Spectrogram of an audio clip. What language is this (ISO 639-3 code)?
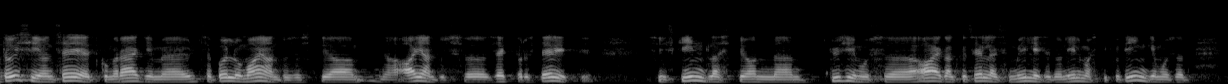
est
